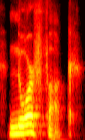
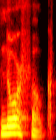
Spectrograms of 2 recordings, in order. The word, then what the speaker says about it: Norfolk: the other one is norfol everyone thinks it's Norfolk but it's nor you're actually supposed to say it that way that's literally the end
